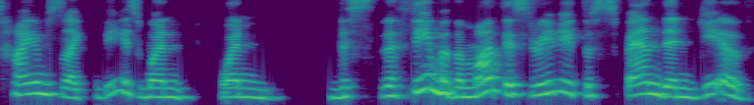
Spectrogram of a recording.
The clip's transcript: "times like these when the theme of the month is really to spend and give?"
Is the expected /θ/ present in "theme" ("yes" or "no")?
yes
